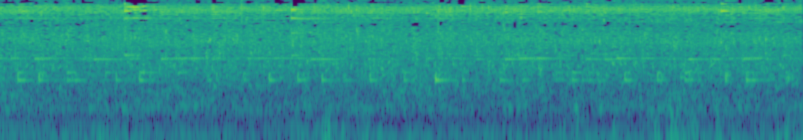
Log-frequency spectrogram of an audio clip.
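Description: Cows tear and munch grass while grazing nearby.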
